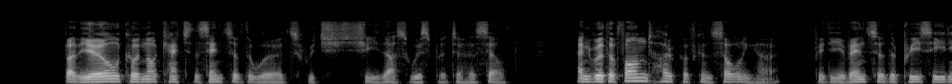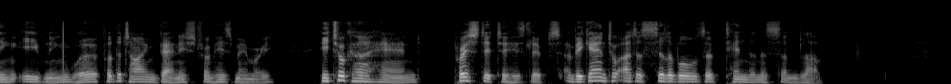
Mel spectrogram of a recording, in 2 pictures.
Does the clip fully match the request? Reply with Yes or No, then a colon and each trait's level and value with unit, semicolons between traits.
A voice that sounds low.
Yes: low, 115 Hz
